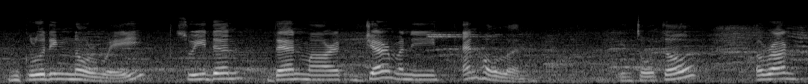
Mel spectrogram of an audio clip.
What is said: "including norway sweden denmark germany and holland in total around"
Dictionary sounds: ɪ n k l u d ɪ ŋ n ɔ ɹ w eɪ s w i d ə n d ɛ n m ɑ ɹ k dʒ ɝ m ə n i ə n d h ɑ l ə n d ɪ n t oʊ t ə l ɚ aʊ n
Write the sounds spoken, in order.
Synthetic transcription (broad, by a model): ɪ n k l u d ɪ ŋ n ɔ ɹ w eɪ s w i d ə n d ɛ n m ɑ ɹ k dʒ ɝ m ə n i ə n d h ɑ l ə n d ɪ n t oʊ t ə l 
